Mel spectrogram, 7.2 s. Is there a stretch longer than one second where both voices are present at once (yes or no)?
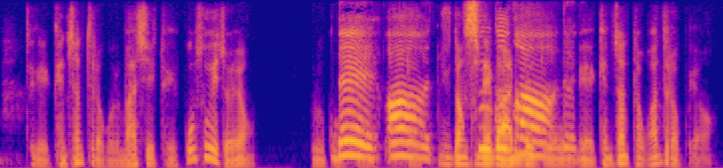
yes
